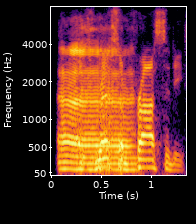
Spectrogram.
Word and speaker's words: reciprocity: Reciprocity. Sorry. – Reciprocity. – I was adding an extra syllable there.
